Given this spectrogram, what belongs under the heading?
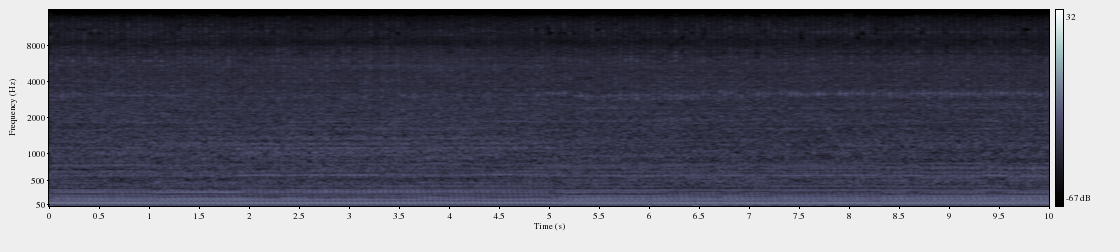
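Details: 2004 Craftsman 30-inch Murray-built mid-engine mower, small single-cylinder, cold start after carburetor adjustment: steady, even low thump at idle with no misses or knocks; runs fine.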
